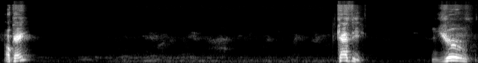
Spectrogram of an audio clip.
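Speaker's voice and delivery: loud, sharp call aimed off-mic; yelling at Kathy. Real, not acted. Vlogger yelling over at Kathy during class recording, loud and sharp. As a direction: snap at her loudly mid-recording.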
